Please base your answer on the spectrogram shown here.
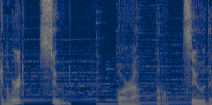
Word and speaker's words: そ: そ This is so. Pronounce it as so, like in soda, or solar, or so.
